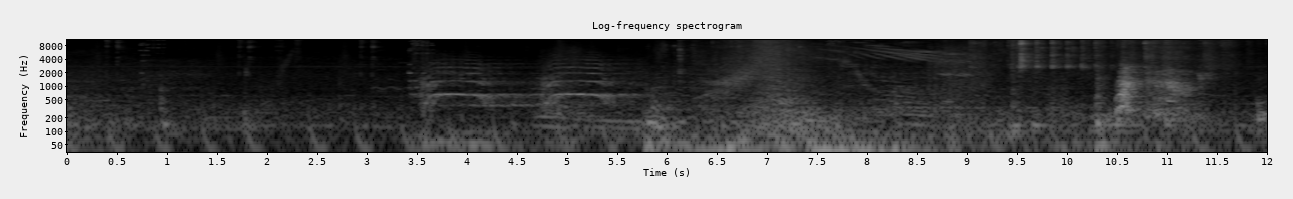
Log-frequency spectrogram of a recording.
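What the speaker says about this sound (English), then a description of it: "You got some active dogs in the background." Active dogs bark in the background, a few distinct yelps and whimpers in the middle followed by scuffling noise, all faint and distant in a quiet room.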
